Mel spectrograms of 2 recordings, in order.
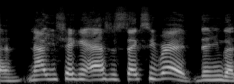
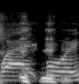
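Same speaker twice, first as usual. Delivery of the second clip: mock quote; 8 semitones lower, 7 dB louder than usual. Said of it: "he was like".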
